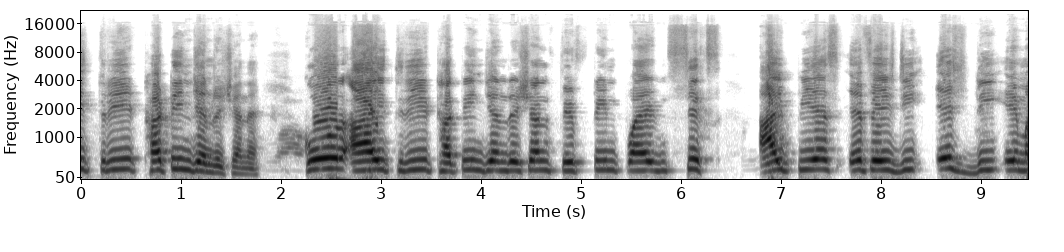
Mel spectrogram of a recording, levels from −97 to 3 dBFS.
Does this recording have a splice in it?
no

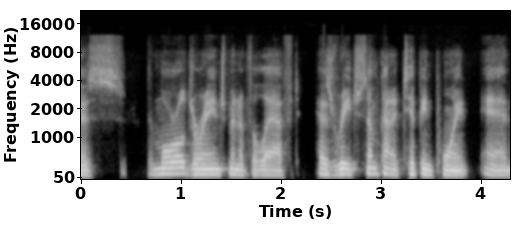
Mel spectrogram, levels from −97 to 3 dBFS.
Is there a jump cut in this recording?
yes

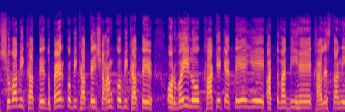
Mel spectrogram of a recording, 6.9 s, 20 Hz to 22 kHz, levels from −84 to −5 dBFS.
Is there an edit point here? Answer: yes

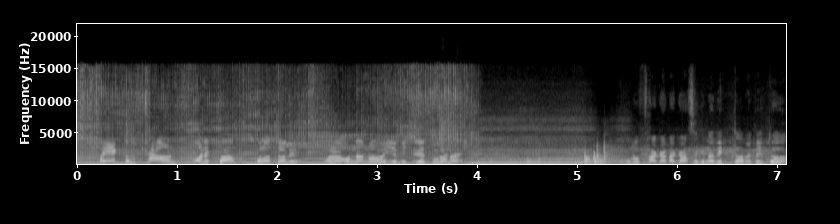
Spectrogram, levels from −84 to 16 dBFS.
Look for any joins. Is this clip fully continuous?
no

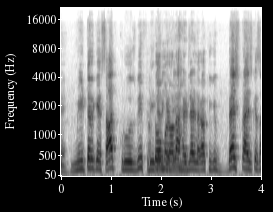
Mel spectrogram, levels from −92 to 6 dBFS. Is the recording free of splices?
no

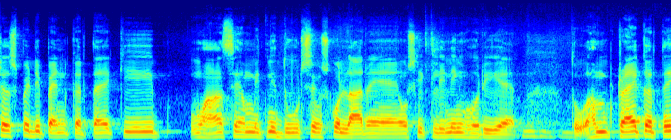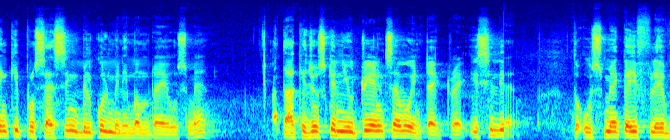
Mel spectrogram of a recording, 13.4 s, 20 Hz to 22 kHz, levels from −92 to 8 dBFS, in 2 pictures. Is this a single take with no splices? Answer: no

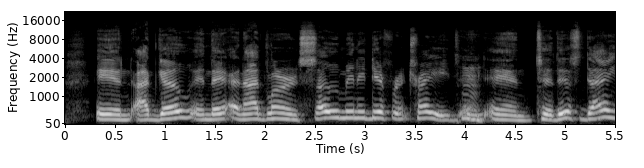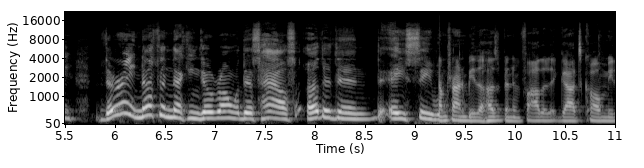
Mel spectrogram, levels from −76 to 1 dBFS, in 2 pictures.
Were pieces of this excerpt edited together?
yes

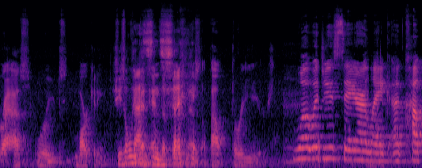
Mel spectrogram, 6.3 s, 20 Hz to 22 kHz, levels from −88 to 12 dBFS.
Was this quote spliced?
yes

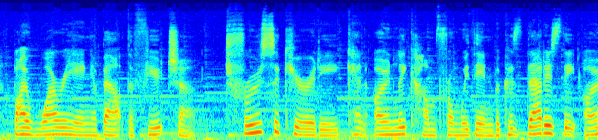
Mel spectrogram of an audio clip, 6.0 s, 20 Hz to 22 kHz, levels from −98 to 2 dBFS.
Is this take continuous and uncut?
no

